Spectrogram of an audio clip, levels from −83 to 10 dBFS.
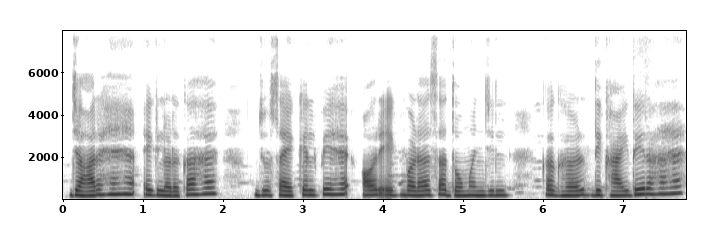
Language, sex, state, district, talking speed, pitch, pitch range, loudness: Hindi, female, Chhattisgarh, Raipur, 170 wpm, 220 Hz, 205-250 Hz, -16 LUFS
